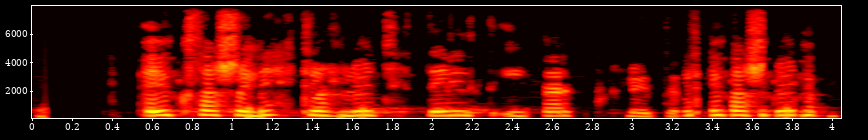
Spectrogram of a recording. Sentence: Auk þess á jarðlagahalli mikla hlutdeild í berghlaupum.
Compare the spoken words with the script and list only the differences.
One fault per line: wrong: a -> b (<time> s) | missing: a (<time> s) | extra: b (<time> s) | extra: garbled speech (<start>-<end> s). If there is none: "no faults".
missing: jarðlagahalli (1.1 s)
extra: garbled speech (3.3-4.0 s)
